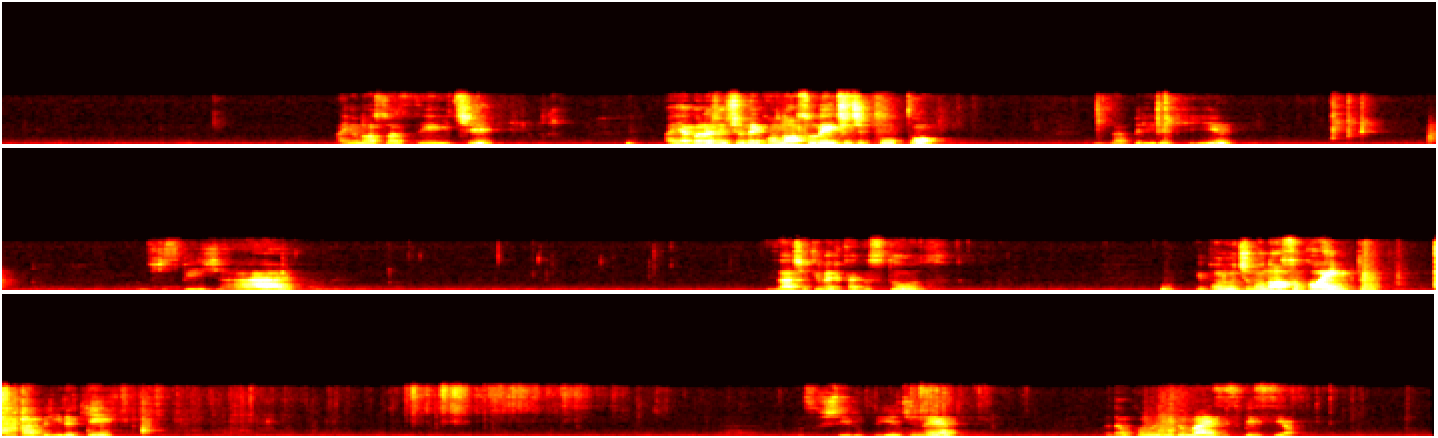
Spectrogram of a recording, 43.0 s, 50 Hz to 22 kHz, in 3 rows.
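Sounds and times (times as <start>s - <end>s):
faint steady hum: 0.0s - 43.0s
light rustling of herbs: 29.6s - 35.5s.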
